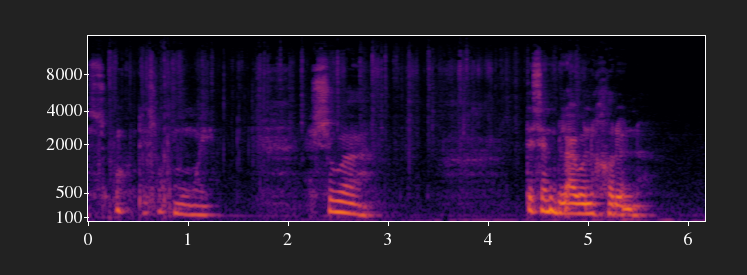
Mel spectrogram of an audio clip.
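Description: A small plastic bag of beads crinkles.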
